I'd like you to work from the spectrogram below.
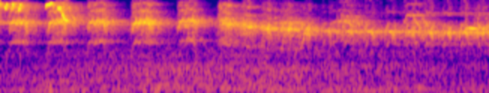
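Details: Goldfinch singing a full song: a dense, fast, jingling twitter of high chirps and buzzy notes running continuously, with sharper notes at the start.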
